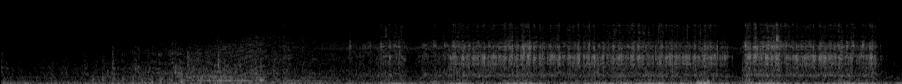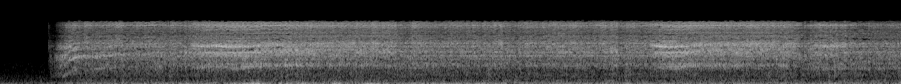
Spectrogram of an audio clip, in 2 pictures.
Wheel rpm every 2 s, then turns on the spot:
0, 0, 20, 20, 20, 180, 230, 230, 230.
4-8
